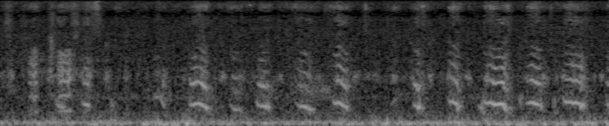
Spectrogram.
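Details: Newborn Golden Retriever pups, nine littermates one day old in Naju, South Korea, squeak over and over, about two overlapping high, bent chirps each second, over a low background hum.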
